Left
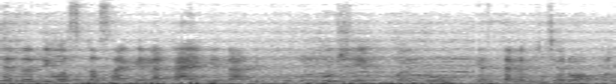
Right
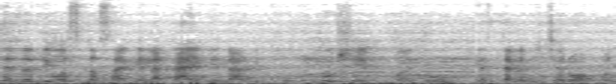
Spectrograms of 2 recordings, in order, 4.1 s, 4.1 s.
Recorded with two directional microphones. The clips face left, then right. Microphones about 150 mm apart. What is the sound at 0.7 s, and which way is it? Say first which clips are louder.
Speech: even; 5° left (ahead or behind).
